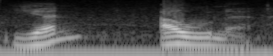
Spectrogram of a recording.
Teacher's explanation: پڑھیں گے انعمت بتا، انعمت یا نون زبر ین، حمزہ واو زبر او نون ساکن کے بعد حروف حلقی میں سے حمزہ ہے، اس لیے نون کی آواز ناک میں سے نہیں آئے گی، نون کی آواز میں اظہار کرنا ہے۔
